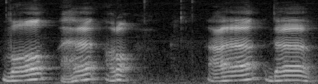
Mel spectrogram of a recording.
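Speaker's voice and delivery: syllabes lues très lentement; slow reading. Shown as a demonstration. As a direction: lis chaque syllabe doucement. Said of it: "il faut vraiment lire doucement". (lecture lente et détachée)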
